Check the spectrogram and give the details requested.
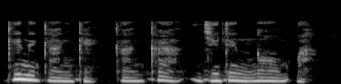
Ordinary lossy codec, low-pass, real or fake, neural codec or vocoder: none; none; fake; codec, 16 kHz, 16 kbps, FreqCodec, larger model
